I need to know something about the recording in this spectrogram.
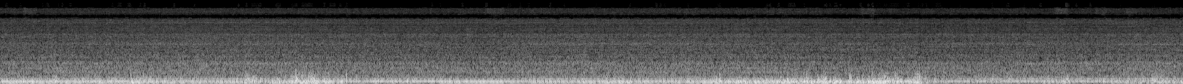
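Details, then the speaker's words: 1966 Chevrolet C10 shortbed six, last licensed 1979, fired up after sitting long: settles into steady low idle on its own, even hum without stumbling, dropping slightly near the end; normal idle. "After that long, this thing fired up like nothing. So sitting there running on its own."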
